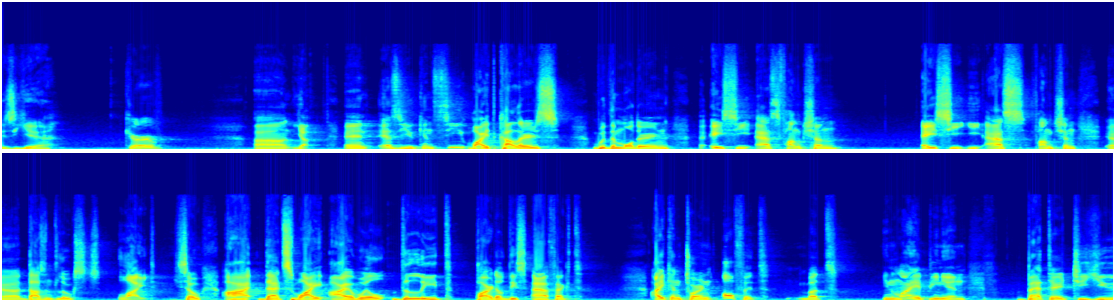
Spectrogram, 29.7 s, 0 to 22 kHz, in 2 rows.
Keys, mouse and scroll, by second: 0.4 click, 3.9 click, 4.0 click, 5.0 scroll up 1, 6.1-7.4 scroll down 1, 7.4 click, 9.9 scroll down 1, 13.6-14.0 scroll down 1, 19.8 click, 19.9 click, 22.2 click.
